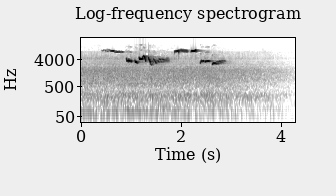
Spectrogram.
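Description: European robin sings two short, high, thin warbling phrases about a second apart, over a steady low rumble of distant traffic.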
